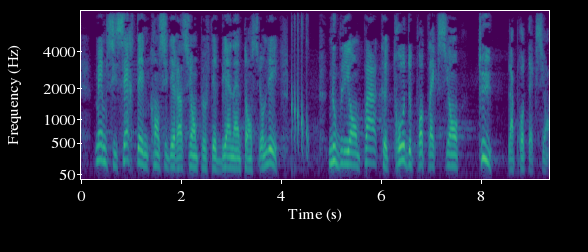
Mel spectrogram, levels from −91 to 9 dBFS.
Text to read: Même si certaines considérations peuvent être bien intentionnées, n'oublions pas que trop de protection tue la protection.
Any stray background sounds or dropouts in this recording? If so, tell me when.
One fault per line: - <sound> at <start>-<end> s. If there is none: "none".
- chirp at 4.2-4.6 s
